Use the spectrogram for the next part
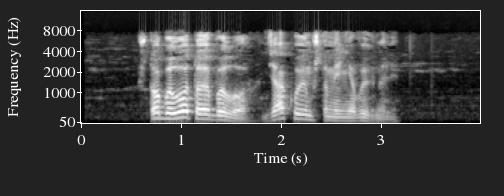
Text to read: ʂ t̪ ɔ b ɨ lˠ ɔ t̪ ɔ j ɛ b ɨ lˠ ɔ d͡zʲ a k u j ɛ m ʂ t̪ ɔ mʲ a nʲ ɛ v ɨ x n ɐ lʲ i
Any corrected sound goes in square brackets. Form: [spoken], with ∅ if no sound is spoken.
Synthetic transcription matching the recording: ʂ t̪ ɔ b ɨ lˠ ɔ t̪ ɔ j ɛ b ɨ lˠ ɔ d͡zʲ a k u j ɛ m ʂ t̪ ɔ mʲ a nʲ ɛ v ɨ [ɣ] n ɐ lʲ i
